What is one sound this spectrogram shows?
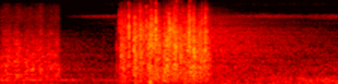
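A soft electronic whoosh sounds as a game map opens.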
